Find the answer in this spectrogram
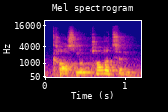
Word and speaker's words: cosmopolitan: cultures let's pronounce this it has four syllables and the third one is stressed cosmopolitan cosmopolitan five vienna has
